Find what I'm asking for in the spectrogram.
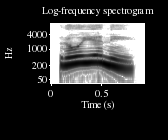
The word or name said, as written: ರಯ್ಯನೆ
